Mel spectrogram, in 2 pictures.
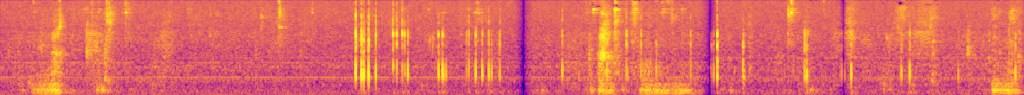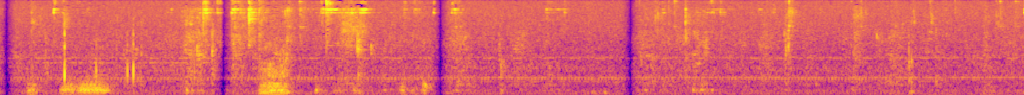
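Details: Two Bichon Frise dogs play fighting indoors over a toy, the older one having been playing with it first; bursts of low growling and snarls come in short clusters, with thumps, scuffling and brief gaps between bouts.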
